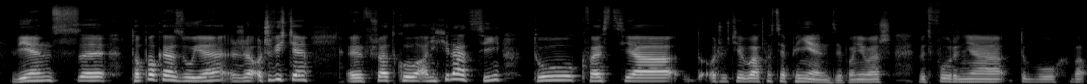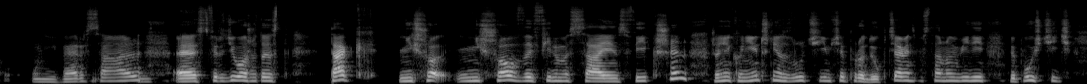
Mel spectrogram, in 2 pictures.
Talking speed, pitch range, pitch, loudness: 110 wpm, 145-180 Hz, 165 Hz, -27 LUFS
